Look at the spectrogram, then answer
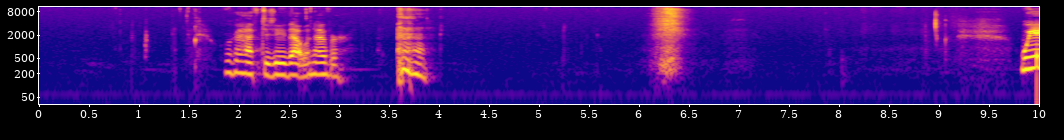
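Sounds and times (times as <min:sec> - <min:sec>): woman sniffing: 0:06.1 - 0:06.6.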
